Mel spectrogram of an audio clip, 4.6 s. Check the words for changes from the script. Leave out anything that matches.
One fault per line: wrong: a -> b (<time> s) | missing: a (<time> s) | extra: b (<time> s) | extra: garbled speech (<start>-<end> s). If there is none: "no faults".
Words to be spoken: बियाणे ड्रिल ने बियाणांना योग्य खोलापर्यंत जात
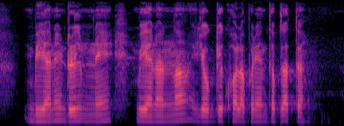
no faults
